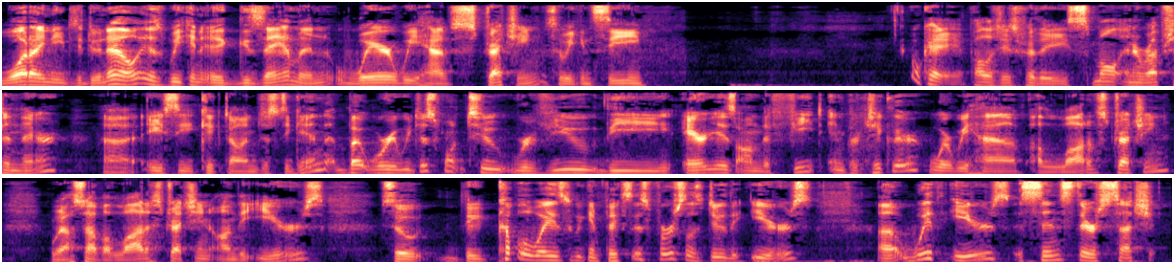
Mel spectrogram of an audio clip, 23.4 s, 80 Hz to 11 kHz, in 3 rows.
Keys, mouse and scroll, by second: 3.6 d, 3.8-4.8 drag, 4.2 d, 5.8-12.1 middle drag, 12.3-12.7 scroll down 1, 12.7-15.4 middle drag, 17.7-20.4 middle drag, 20.5 Tab, 20.8-23.4 middle drag, 22.0 a.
